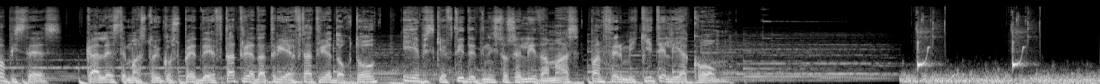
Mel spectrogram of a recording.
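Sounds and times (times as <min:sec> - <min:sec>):
speech: 0:00.0 - 0:07.4, 0:09.0 - 0:09.4
water dripping from a leak: 0:09.0 - 0:11.0.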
